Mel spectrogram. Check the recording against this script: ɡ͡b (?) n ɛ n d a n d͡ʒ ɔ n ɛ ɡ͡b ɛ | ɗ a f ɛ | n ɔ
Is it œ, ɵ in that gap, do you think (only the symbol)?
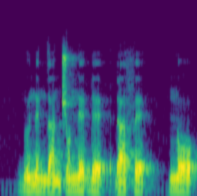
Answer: ɵ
